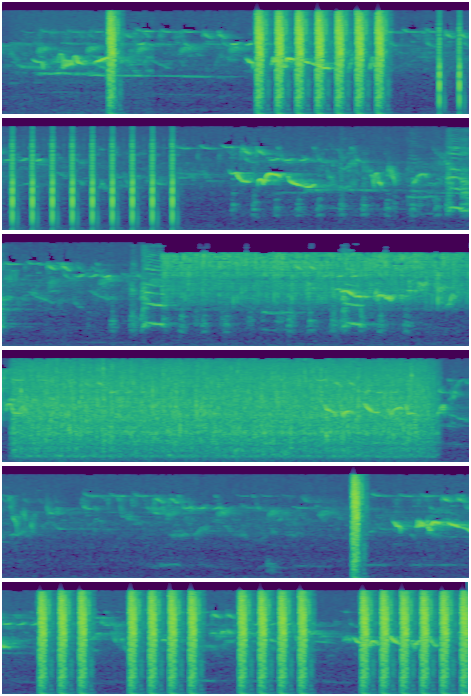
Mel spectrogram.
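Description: Chickens clucking and small birds chirping, with several bursts of rapid clicking. Midway, water pours from a thin tube into a small plastic pond basin for about four seconds.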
